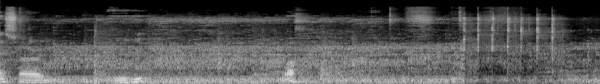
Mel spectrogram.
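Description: A table tennis ball bouncing: a quick run of about seven light clicks in about a second, coming faster toward the end, as it bounces to rest, over steady hall noise and brief voices.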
